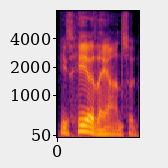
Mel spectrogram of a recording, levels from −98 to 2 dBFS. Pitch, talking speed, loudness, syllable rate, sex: 95 Hz, 220 wpm, -14 LUFS, 6.5 syllables/s, male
